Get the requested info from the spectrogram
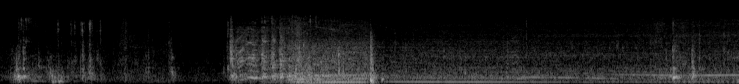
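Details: A vehicle engine cranks, starts and settles into a steady idle, with no animal calls. Some clatter and handling noise come before the engine catches.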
